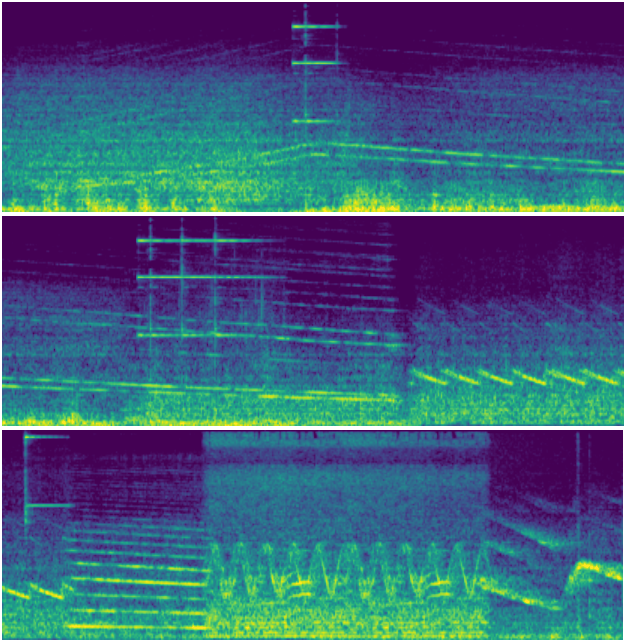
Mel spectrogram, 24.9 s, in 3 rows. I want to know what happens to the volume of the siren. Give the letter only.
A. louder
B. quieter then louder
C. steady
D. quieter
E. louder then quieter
A.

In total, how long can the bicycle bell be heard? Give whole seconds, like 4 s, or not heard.
3 s.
